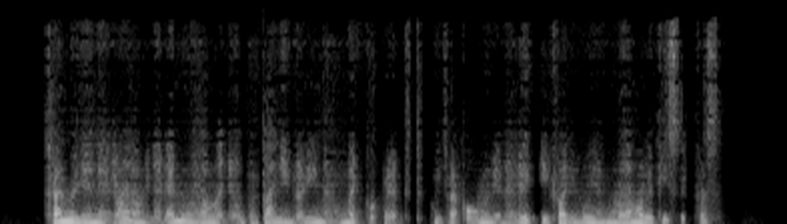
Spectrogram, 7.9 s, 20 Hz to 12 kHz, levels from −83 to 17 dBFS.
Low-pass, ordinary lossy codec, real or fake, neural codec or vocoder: 10.8 kHz; AAC, 32 kbps; fake; codec, 44.1 kHz, 0.9 kbps, DAC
